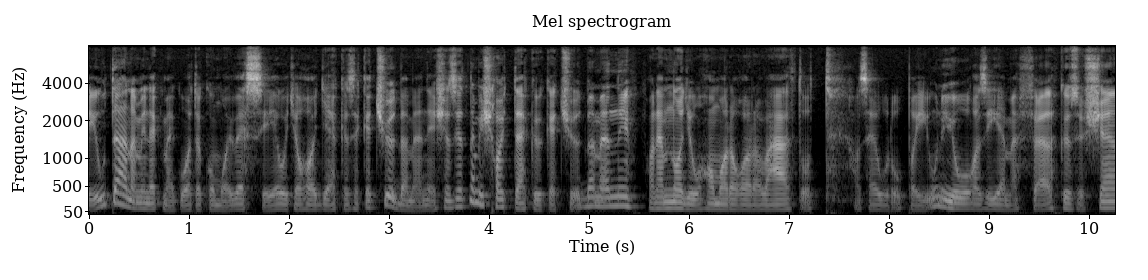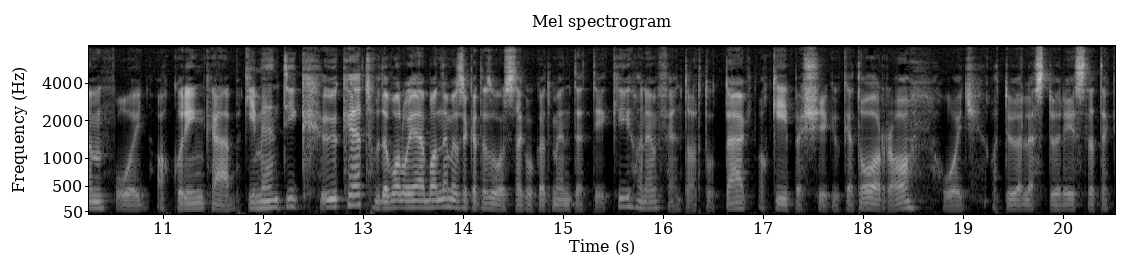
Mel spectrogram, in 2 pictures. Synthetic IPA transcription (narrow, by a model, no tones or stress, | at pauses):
iut̪aːnɒminɛkmɛɡʋo̞lt̪ɒko̞mo̞jvɛseːjɛho̞chɒɦɒɟːaːkɛzɛkɛt̪t͡ʃøːd̪̚bɛmɛ̰nːieːʃɛzeːrt̪nɛmiʃhɒct̪aːkøːkɛt̪̚t͡ʃø̰ːd̪̚bɛmɛnːihɒnɛmnɒɟonɦɒmɒɾɒɾɒvaːlt̪o̞̰t̪ːɒ̰zɛuɾo̰ːpɒjḭʔunijoːɒziːɛmɛfːɛlkø̞zøʃɛnho̞ɟʔɒ̰kːo̞ɾiŋkaːbːkimɛnt̪ikøːkɛt̪d̪ɛvɒloːjaːbɒnːɛmɛzɛkɛt̪ɒzo̞rsaːɡo̞kɒt̪mɛnt̪ɛt̪ːḛːkːiɦɒnɛɱfɛ̰nt̪ɒ̰rt̪o̞̰t̪ːaːkɒkeːpɛʃːeːɡykɛt̪ɒrːɒho̞ɟɒt̪ørlɛst̪øːɾeːslɛt̪ɛk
